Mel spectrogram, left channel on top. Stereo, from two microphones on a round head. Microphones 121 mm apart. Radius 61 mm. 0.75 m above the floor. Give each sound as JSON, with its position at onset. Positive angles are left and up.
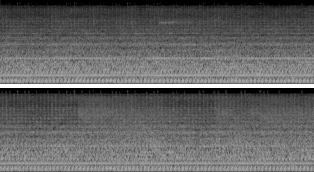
{"t": 0.0, "sound": "an engine running", "side_deg": -20, "distance_m": 1.2}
